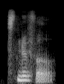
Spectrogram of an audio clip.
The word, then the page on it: sniffle: Indian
